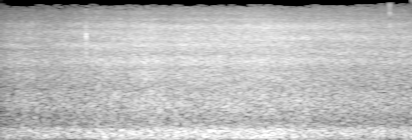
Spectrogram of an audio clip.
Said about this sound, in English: Well, will you hang out and listen to the waves while I smoke a bowl? I hope you don't mind.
